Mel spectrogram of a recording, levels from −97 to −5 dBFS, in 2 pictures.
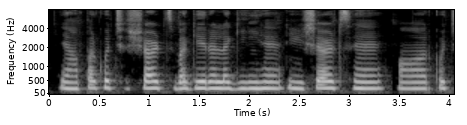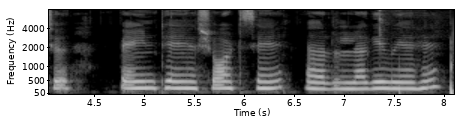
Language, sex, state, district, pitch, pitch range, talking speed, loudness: Hindi, female, Uttar Pradesh, Budaun, 230 Hz, 225-240 Hz, 140 wpm, -32 LUFS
